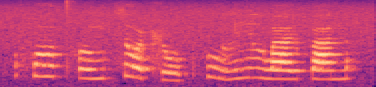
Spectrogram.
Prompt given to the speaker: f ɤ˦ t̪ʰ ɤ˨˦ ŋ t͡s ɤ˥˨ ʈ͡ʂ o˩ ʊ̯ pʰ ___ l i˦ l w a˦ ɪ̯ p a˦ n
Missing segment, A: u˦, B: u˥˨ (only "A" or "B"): B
